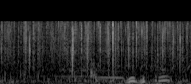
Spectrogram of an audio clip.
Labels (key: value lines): label: biophony, cascading saw
recorder: SoundTrap 600 or HydroMoth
